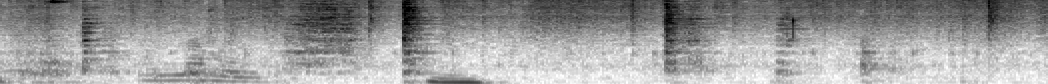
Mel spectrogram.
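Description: A Kerala village-style netholi (anchovy) fish curry with ground coconut, tomato and drumstick bubbles vigorously in a pot, giving a steady close hiss with irregular pops and light clinks, without talk.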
